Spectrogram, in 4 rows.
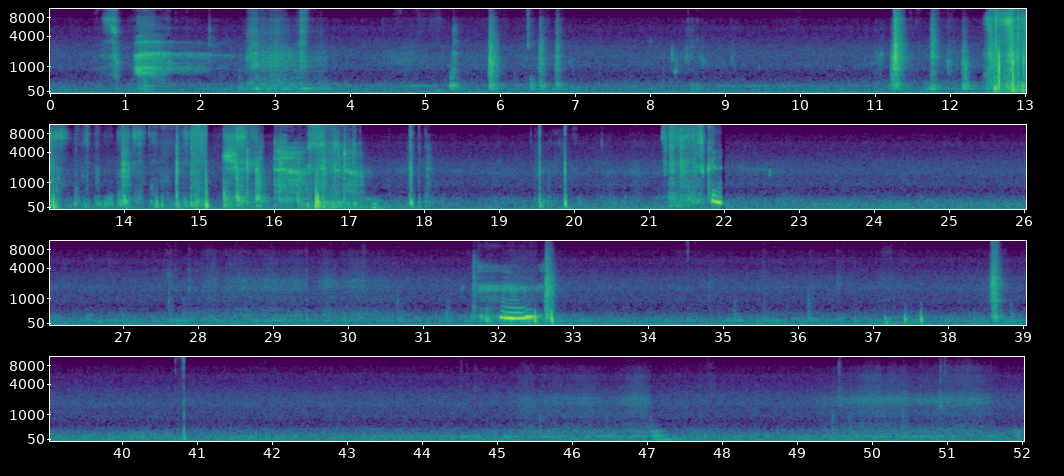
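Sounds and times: close rustling and handling: 11.8s - 17.2s.

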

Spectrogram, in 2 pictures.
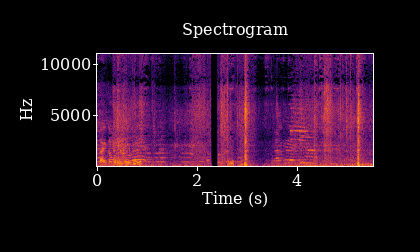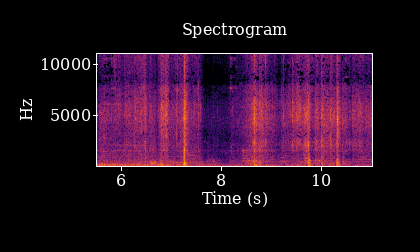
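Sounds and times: plastic packets crinkling and knocking: 8.4s - 11.0s.

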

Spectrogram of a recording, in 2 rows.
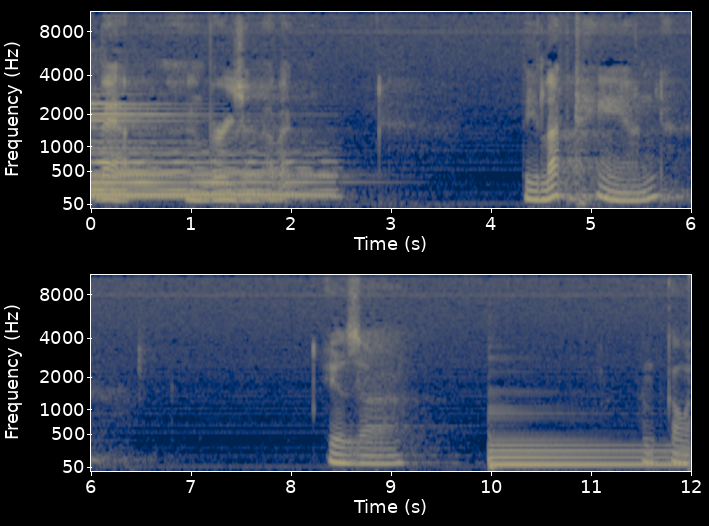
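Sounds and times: keyboard guitar chord: 0.0s - 2.6s.

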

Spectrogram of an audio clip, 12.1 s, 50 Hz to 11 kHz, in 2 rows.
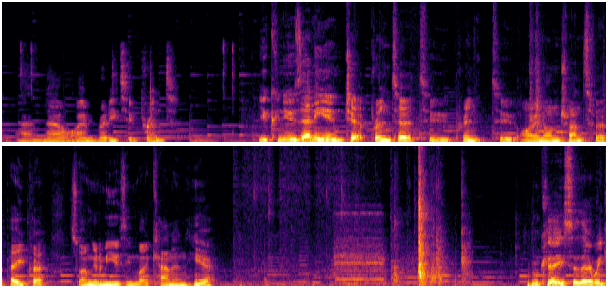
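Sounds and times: printer mechanical whirr: 8.6s - 10.0s.

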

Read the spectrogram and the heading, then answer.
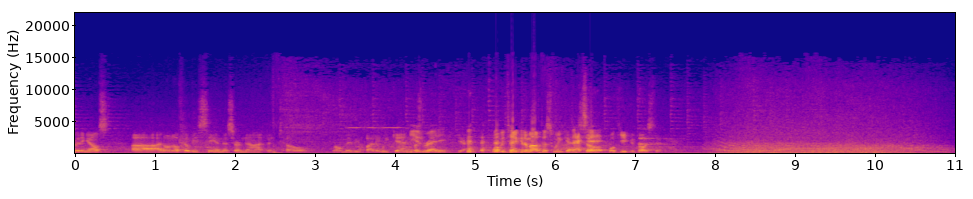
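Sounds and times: vehicle engine rushing rumble: 7.8s - 11.0s.

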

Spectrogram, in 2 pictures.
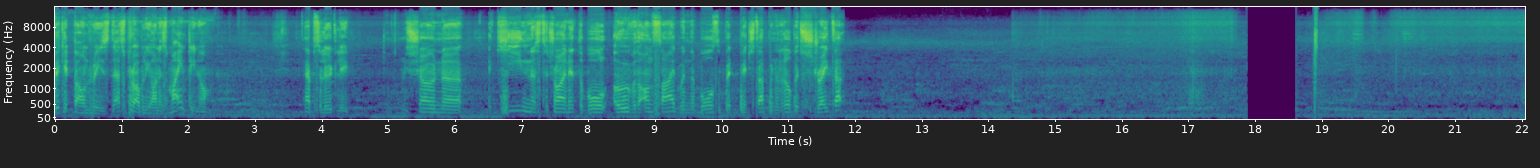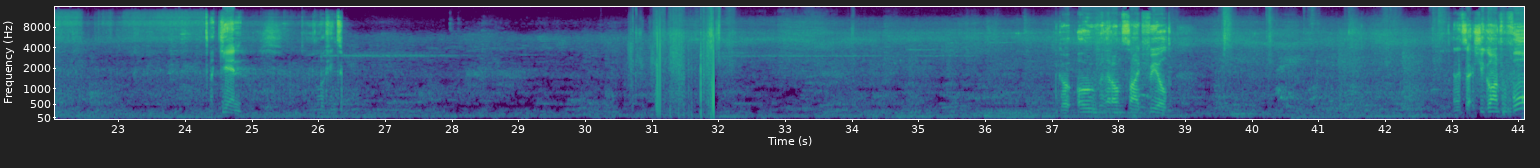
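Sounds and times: faint ground ambience: 0.0s - 17.9s, 18.7s - 44.0s
steady low hum: 0.0s - 17.9s, 18.7s - 44.0s
even hiss: 14.8s - 17.9s, 18.8s - 26.4s.

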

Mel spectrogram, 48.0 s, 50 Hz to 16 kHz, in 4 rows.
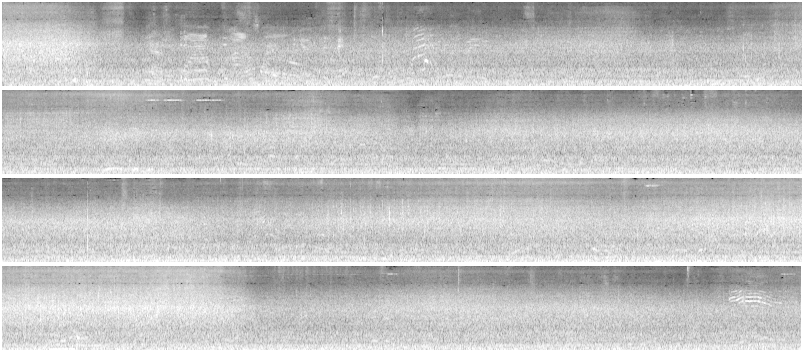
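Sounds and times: fountain water jets splashing: 0.0s - 47.9s
murmur of crowd: 0.0s - 47.9s.

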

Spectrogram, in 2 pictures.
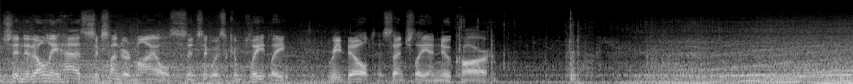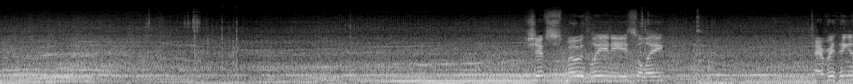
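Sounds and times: car engine revving through gears: 0.0s - 3.5s, 5.0s - 17.0s.

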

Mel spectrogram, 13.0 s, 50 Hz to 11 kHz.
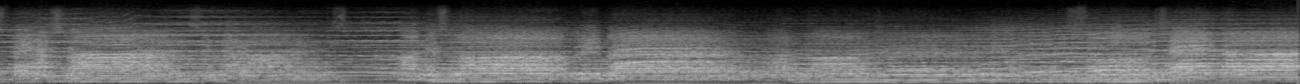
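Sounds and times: choir singing: 0.0s - 13.0s
orchestral accompaniment: 0.0s - 13.0s.

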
